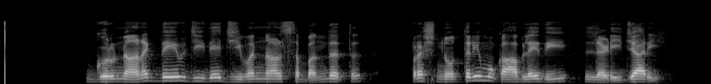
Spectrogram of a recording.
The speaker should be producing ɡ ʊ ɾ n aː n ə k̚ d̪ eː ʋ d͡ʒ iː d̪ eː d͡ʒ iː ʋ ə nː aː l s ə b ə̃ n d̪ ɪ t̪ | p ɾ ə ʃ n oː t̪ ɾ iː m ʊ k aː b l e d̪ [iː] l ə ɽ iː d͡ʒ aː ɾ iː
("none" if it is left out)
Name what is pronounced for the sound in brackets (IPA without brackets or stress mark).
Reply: iː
